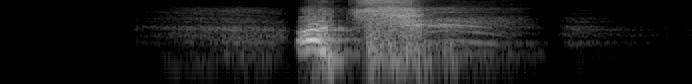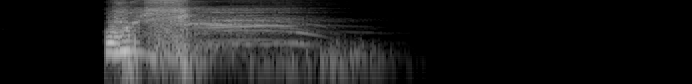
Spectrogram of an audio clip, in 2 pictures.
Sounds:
Sneeze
